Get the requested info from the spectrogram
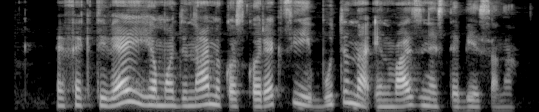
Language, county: Lithuanian, Šiauliai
